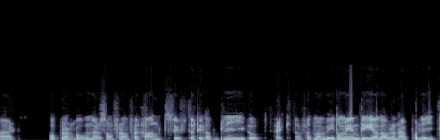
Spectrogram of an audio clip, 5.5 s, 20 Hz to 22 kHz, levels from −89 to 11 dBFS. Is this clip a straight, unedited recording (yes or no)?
no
